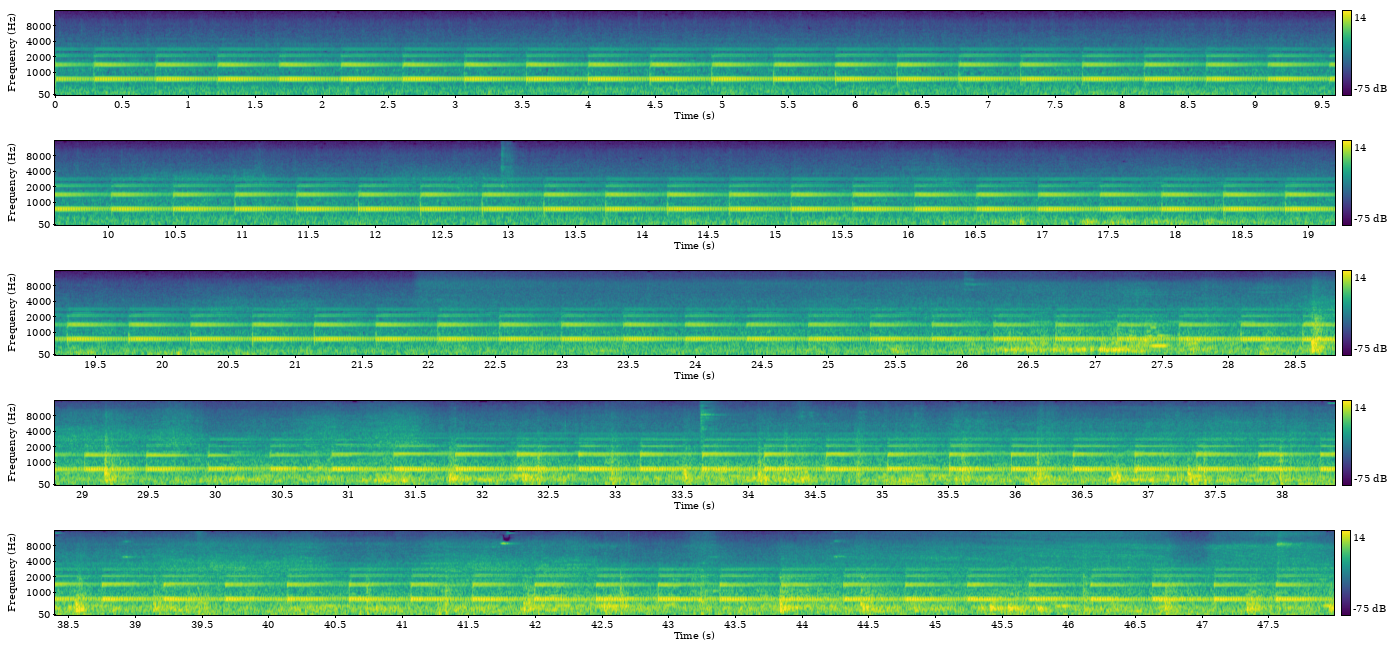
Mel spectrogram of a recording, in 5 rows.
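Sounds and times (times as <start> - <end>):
electric train rumbling: 0.0 - 47.9
level crossing warning bell: 0.0 - 47.9
wheels clicking over rail joints: 22.8 - 47.9.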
